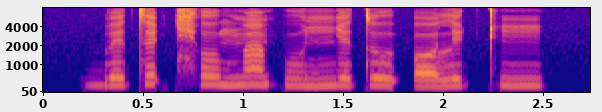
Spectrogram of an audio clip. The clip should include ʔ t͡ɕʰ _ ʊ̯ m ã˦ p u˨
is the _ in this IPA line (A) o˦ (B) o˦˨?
B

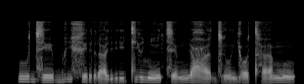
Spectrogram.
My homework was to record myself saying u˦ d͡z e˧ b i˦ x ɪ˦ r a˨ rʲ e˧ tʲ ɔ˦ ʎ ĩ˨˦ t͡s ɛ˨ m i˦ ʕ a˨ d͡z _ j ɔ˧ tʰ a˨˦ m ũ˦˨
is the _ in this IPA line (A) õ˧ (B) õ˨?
B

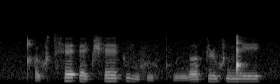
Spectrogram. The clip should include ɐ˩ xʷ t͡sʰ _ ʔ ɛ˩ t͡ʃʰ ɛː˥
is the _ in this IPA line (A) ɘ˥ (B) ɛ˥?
B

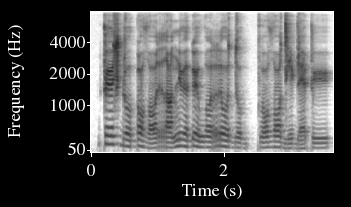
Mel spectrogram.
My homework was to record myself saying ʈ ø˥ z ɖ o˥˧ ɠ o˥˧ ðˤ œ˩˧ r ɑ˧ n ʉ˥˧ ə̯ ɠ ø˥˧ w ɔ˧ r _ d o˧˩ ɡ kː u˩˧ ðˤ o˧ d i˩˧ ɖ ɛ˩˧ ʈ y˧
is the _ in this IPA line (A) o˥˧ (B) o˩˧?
A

